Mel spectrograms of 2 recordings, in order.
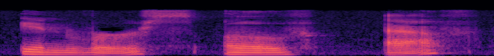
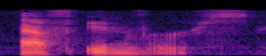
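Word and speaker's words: f⁻¹: our representation for inverse it is pronounced inverse of f or F inverse it is not pronounced F to the ne first Power because it is not an exponent it is just a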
